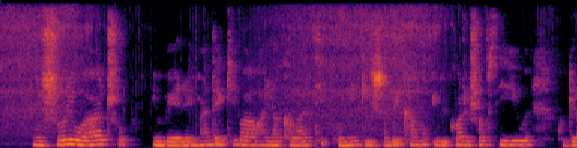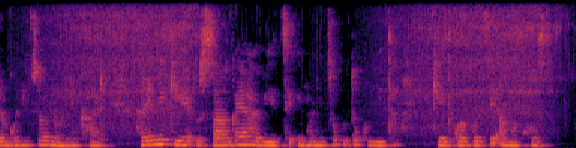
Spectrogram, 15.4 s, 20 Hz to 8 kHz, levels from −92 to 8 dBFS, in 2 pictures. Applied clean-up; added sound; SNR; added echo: none; Rattle; 18 dB; reverberation time 0.3 s.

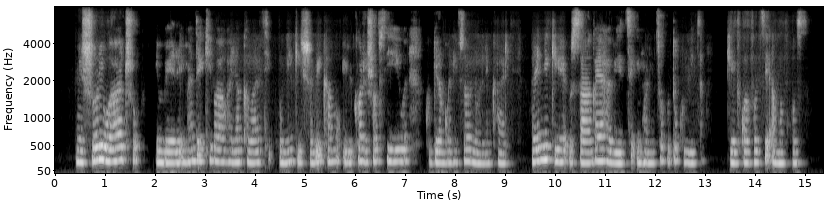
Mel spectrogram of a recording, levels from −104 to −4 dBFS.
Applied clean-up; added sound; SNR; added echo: neural mask model DeepFilterNet 3.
